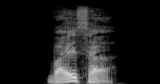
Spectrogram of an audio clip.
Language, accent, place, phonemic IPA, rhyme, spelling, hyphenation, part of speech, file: German, Germany, Berlin, /ˈvaɪ̯sɐ/, -aɪ̯sɐ, Weißer, Wei‧ßer, noun, De-Weißer.ogg
- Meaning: 1. white person (Caucasian person) 2. inflection of Weiße: strong genitive/dative singular 3. inflection of Weiße: strong genitive plural 4. painter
